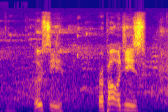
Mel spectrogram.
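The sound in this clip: A basketball is dribbled on the court during a women's game, a few low bounces beneath a commentator who keeps talking.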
